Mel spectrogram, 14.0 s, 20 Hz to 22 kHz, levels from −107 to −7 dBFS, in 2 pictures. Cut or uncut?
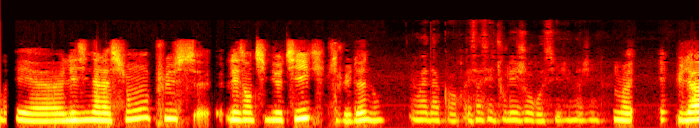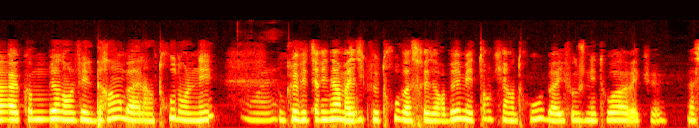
cut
